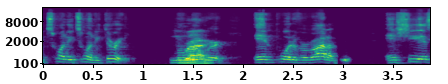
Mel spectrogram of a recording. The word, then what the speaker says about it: Puerto Vallarta: Puerto Vallarta. That's how you pronounce it. Puerto Vallarta.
